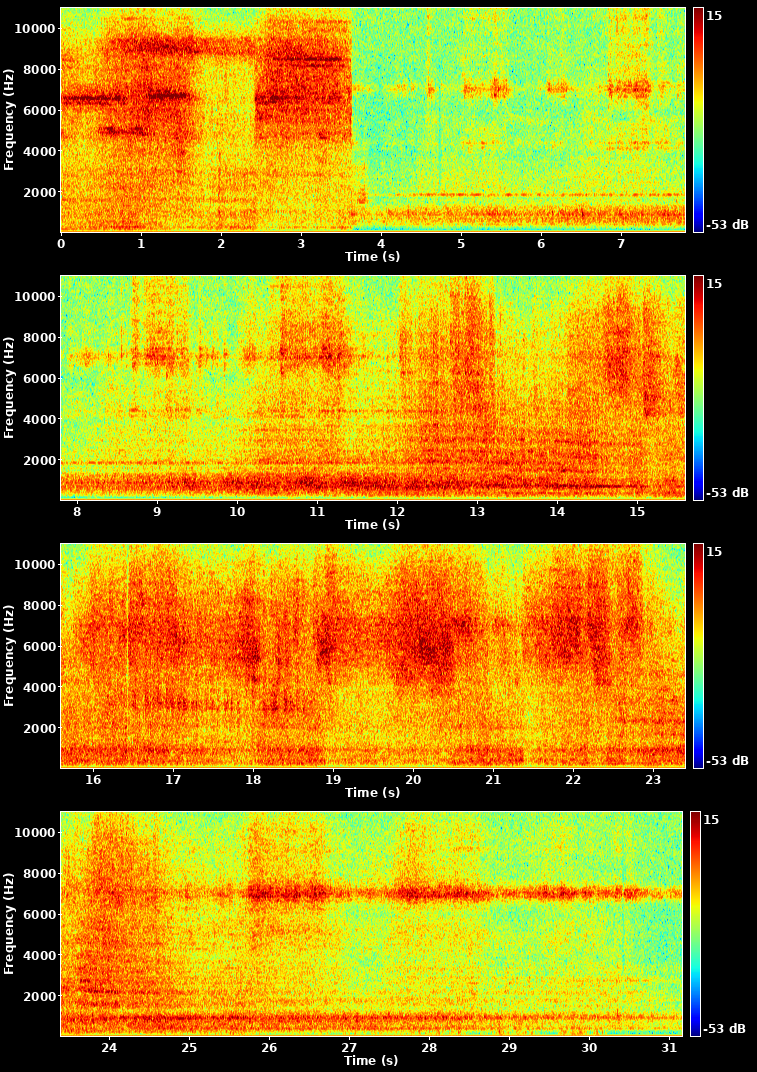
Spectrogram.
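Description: Electric express passenger trains passing at speed on overhead-wired main-line track: a close train's running noise with steady tones cuts off abruptly about four seconds in, then another long train runs past with a continuous rush of wheel-on-rail noise and a faint high whine that swells and eases.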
